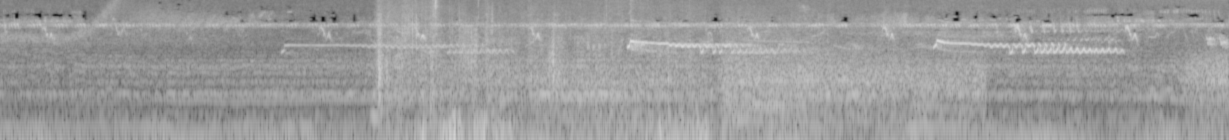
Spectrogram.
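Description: A steady, high-pitched insect buzz, with a short call repeated three times about three seconds apart: each call is a held note that breaks into a quick trill.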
